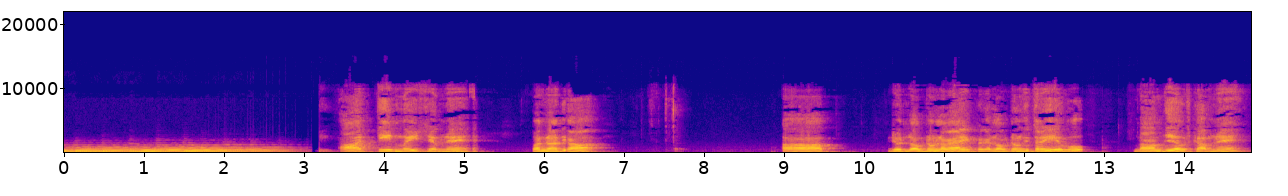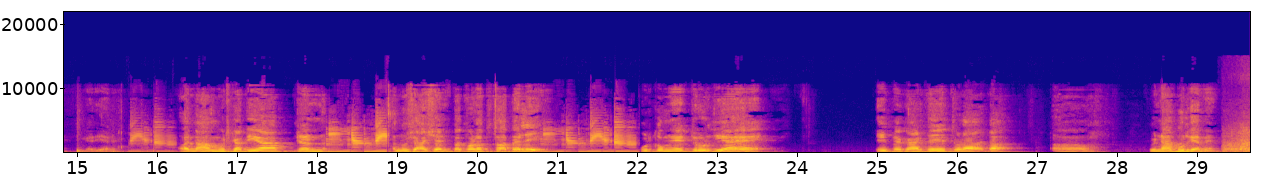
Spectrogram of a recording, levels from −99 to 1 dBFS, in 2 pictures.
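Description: At 1.68, 6.23, 11.15, 12.68, 16.30, 26.38 and 28.33 s the audio jumps ahead as compressed frames are skipped. Each jump drops roughly 50 to 300 ms, the longest at 28.33 s, in steps that fit a 46.4 ms frame. A waveform shows an abrupt change in envelope, and a spectrogram shows a vertical seam where the content shifts.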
